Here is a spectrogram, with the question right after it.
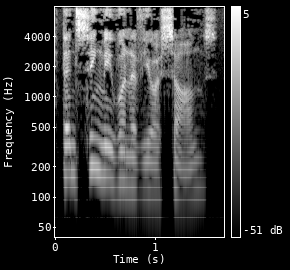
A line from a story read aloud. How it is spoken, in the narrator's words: Chani pleaded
